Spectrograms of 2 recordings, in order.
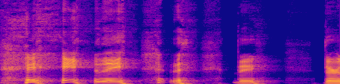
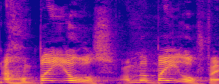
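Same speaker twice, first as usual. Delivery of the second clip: put-on Scottish accent, much higher pitch; 3 semitones higher than usual. Asked about his British accent, the speaker switches to a Scottish accent. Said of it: "Go Scottish here".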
